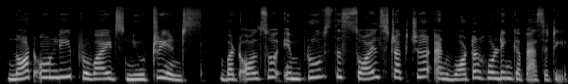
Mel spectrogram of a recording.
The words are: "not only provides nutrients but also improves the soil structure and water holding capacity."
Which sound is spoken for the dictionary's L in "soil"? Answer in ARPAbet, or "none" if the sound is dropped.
L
